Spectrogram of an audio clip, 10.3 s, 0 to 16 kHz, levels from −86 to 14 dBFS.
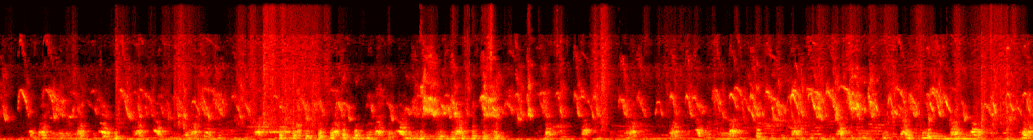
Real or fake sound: real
